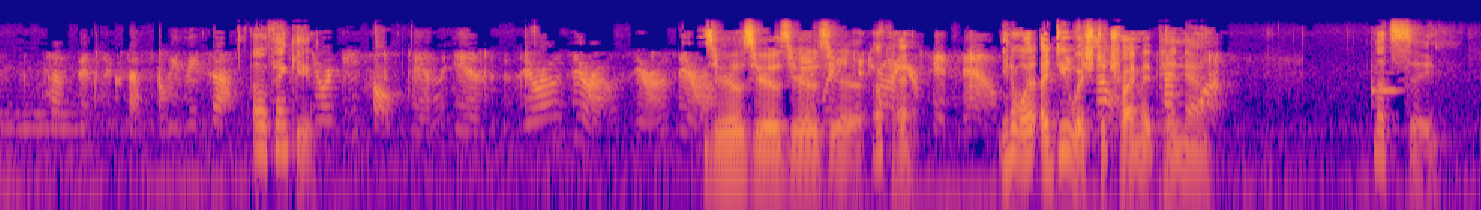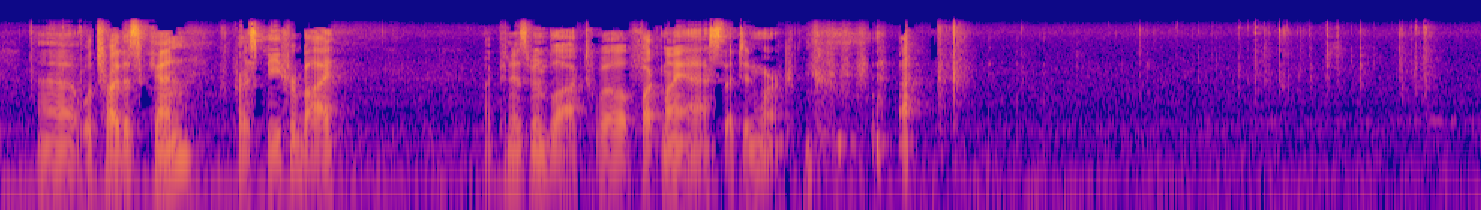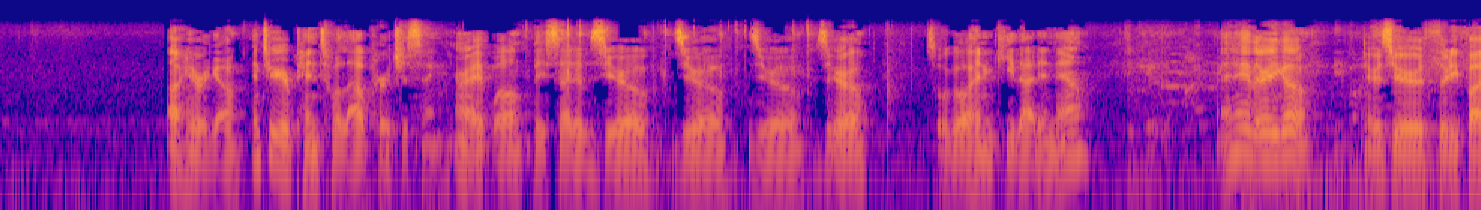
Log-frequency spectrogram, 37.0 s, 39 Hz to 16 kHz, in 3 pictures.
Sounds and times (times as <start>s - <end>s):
Speech: 0.5s - 10.2s, 26.1s - 37.0s.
